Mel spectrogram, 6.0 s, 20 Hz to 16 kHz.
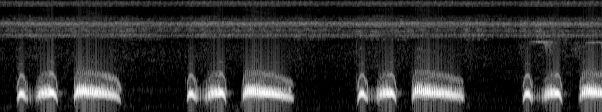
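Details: Wild local spotted dove singing by a road during a lure-trapping attempt, voice thick and loud in pesom style. Regular phrases of two short rising coos then a sustained rolling coo, four times, about every 1.7 seconds.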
